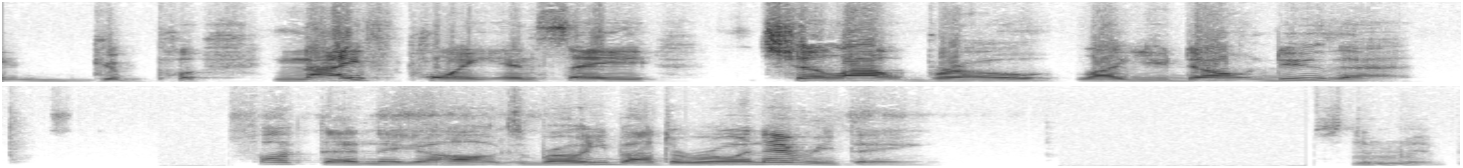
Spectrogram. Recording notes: We bringing you another dope episode remote this time because we had some technical difficulties with our in-person episode last time.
